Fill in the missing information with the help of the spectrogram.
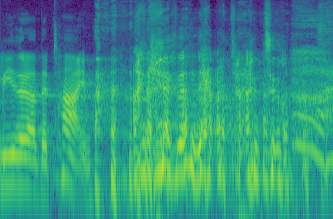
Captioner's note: all laugh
